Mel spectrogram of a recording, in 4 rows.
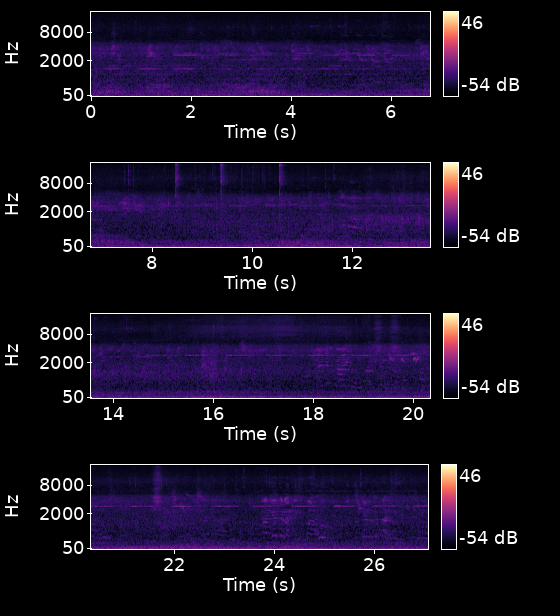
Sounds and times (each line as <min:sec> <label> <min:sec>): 0:00.0 Traffic sound 0:27.0
0:08.0 Taxi driver 0:27.0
